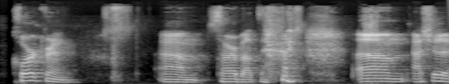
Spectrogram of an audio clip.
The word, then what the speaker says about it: Corcoran: am I pronouncing your last name right? Yeah, it's Corcoran. Corcoran.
